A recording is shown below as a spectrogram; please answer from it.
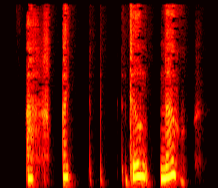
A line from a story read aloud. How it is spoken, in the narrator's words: she stammered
